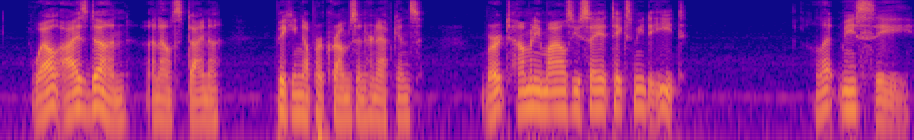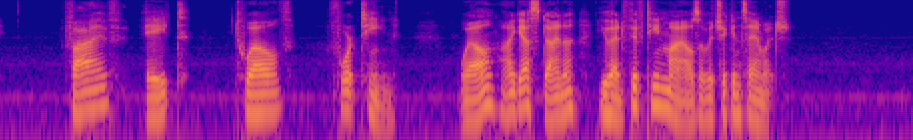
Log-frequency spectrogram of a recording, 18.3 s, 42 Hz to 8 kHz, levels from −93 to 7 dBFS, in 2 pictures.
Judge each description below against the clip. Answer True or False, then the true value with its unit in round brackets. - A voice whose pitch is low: True (120 Hz)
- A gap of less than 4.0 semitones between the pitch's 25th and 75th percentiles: False (5.2 semitones)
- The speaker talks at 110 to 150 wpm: True (140 wpm)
